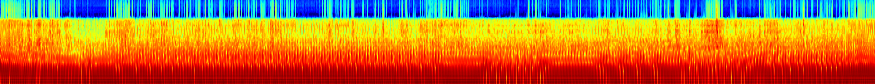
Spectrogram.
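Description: Engine of an off-road motorcycle riding a forest single-track trail, running loud and steady. Its pitch dips and rises again a few times, about half a second, four and seven seconds in, as the throttle is eased off and reopened.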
